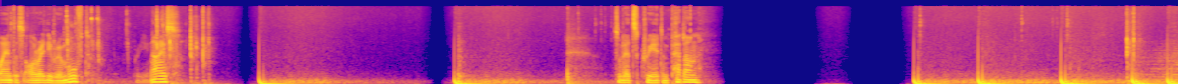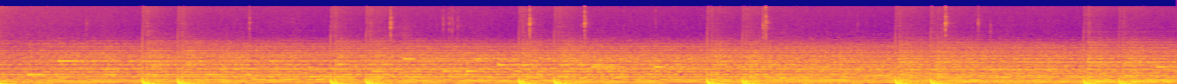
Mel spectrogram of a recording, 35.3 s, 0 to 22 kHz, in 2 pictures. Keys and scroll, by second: 1.3 super+a, 1.8 shift+super+a, 2.3 shift+super+d, 2.5 shift+#, 2.8 i, 3.0 Return, 16.8 space.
